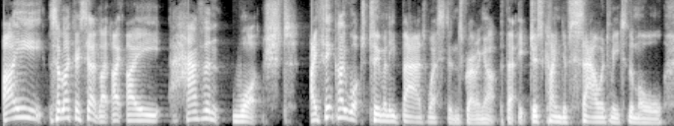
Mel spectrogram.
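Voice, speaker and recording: A man's medium-pitched, bright, sharp voice in a southern English accent, at a moderate pace with hardly any pauses and very wide pitch swings. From London suburbs. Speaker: podcast guest. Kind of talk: casual chat.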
